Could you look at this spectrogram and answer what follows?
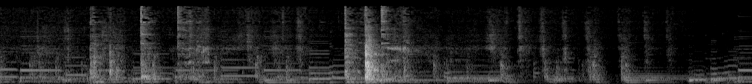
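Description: Leftover poha, flattened rice, is fried for homemade chivda while a utensil stirs and scrapes the pan, giving irregular metallic clinks and knocks over a soft sizzle.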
